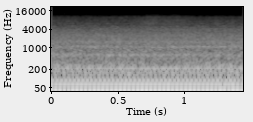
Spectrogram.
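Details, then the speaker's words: Audi RS3 idling right after a home Unitronic ECU and DSG TCU tune flash: steady, even low rumble with no misses, ticks or knocks, no check engine lights; normal idle. "Nothing unusual, no check engine lights, everything looks good."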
